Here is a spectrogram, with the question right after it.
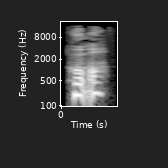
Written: hummer

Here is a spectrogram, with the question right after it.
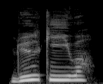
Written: lydgiver

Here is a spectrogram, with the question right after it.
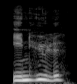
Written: INDHYLLER

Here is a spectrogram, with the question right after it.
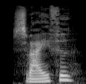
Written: svejfet

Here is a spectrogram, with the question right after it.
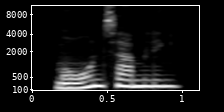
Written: morgensamling

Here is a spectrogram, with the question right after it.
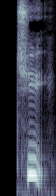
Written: tys

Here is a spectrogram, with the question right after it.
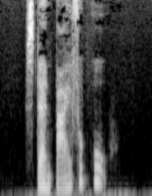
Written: standbyforbrug

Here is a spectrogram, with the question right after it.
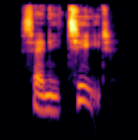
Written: sanitet

